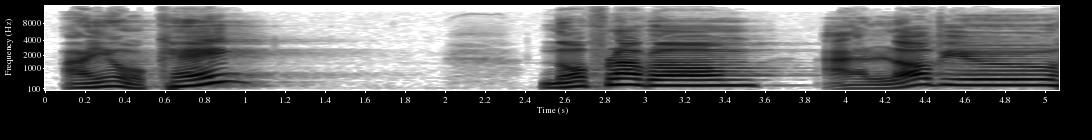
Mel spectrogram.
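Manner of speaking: slow, gentle English reassurance; tender American mom. Retold or imitated. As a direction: soothe the child like a loving American mother. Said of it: "먼저 이렇게 해요". (천천히 다정하게 달래는 미국 엄마)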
